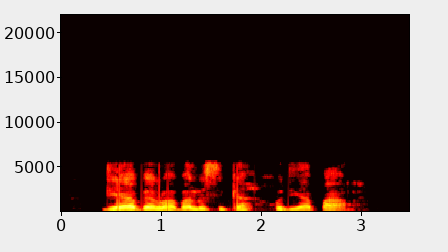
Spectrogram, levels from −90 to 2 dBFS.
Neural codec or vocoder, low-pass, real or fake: none; 5.4 kHz; real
